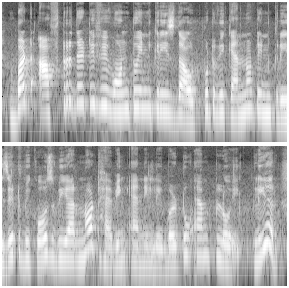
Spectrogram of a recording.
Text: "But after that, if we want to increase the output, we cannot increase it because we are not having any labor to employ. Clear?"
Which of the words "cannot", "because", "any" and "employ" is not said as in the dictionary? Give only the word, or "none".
none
